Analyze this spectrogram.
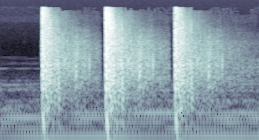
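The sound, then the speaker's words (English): Three sharp gunshots ring out about two-thirds of a second apart, each a loud, abrupt crack followed by a brief echoing decay over a low, steady background hum. “That's when we heard the gunshot.”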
